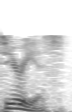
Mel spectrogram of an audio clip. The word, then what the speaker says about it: Cereus: It's called a Sirius. Now, the name alone, you know, sparks my interest, but it's spelled C-E-R-E-U-S.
